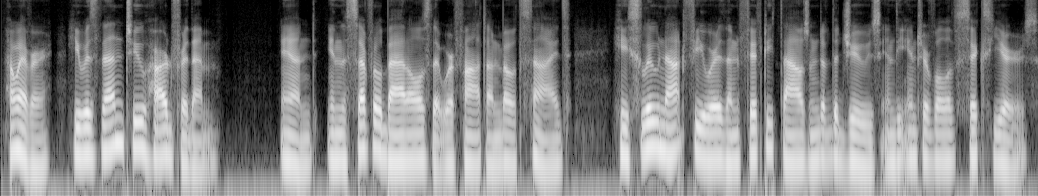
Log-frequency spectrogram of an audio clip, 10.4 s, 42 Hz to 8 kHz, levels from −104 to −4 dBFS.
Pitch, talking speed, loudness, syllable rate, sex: 115 Hz, 200 wpm, -18 LUFS, 5.1 syllables/s, male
